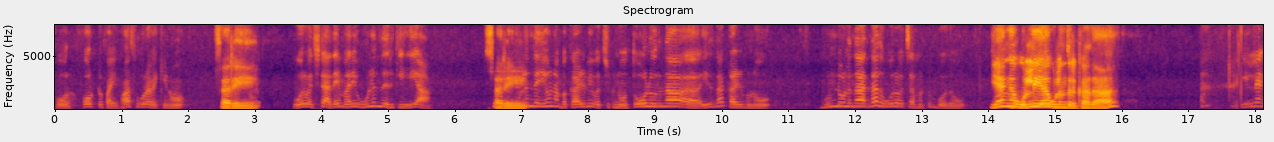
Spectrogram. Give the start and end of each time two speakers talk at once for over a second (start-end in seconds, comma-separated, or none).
none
